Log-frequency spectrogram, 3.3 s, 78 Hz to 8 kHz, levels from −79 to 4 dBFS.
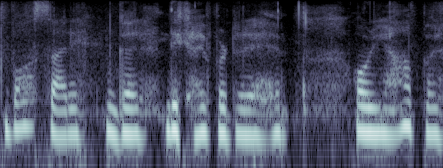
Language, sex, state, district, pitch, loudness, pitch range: Hindi, female, Himachal Pradesh, Shimla, 205 Hz, -18 LUFS, 200-215 Hz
